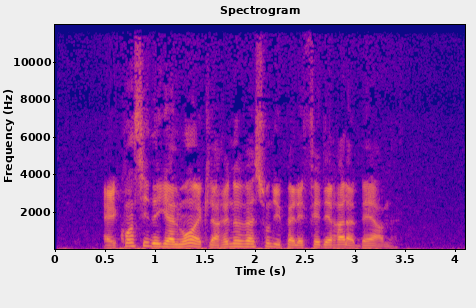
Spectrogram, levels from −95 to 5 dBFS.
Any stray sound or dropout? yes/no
no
